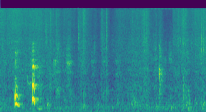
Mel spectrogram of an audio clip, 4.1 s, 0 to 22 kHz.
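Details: Schipperke at Ebony's ninth birthday party in April 2013, a hound also present; two short, high, sharp yelps with ringing overtones near the start, followed by quieter rustling and faint indoor background noise.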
